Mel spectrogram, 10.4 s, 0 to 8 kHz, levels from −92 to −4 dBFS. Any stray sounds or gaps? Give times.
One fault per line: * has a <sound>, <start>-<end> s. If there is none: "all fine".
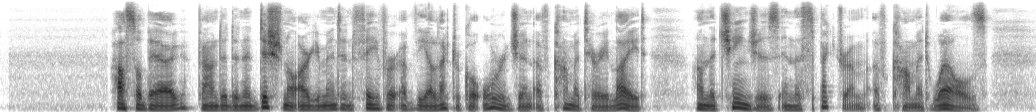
all fine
